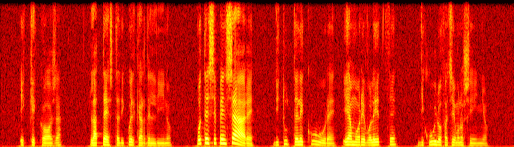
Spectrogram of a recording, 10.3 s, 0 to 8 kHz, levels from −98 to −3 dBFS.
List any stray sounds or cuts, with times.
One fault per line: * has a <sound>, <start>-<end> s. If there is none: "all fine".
all fine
